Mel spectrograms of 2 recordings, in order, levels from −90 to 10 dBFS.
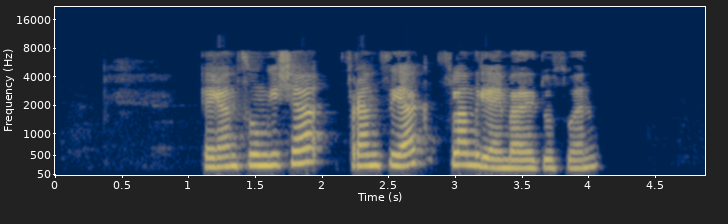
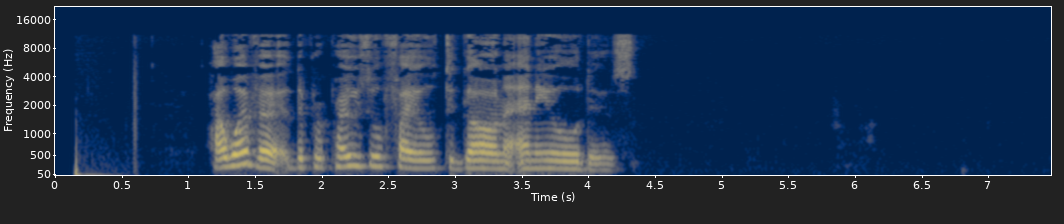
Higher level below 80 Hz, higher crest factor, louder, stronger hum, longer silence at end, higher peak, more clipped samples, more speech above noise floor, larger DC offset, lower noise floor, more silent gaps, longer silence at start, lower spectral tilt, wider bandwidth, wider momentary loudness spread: second, -64 dBFS vs -54 dBFS; second, 14 dB vs 20 dB; first, -13 LUFS vs -19 LUFS; neither; second, 0.8 s vs 3.15 s; about the same, 0 dBFS vs -2 dBFS; neither; first, 72 dB vs 59 dB; neither; first, -84 dBFS vs -77 dBFS; neither; first, 1.1 s vs 0.15 s; about the same, -4.5 dB/octave vs -4 dB/octave; second, 7.8 kHz vs 11.5 kHz; second, 9 LU vs 12 LU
